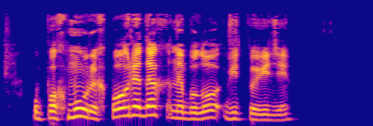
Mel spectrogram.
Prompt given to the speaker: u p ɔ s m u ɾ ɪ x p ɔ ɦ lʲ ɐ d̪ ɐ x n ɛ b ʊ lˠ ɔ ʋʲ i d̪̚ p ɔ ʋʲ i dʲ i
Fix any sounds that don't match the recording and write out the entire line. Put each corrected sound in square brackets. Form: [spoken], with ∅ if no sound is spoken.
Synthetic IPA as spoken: u p ɔ [x] m u ɾ ɪ x p ɔ ɦ lʲ ɐ d̪ ɐ x n ɛ b ʊ lˠ ɔ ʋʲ i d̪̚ p ɔ ʋʲ i dʲ i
